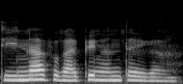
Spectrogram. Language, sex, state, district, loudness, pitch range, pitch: Wancho, female, Arunachal Pradesh, Longding, -16 LUFS, 185-210 Hz, 195 Hz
